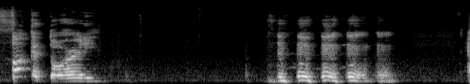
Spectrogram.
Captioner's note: laughter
